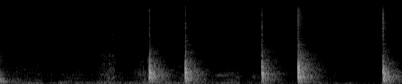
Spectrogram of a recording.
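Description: Five sharp wooden knocks spread over about two and a half seconds, starting about a second and a half in: a wooden stair nosing being set and knocked down onto the stair edge, its glued slot taking the spline.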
